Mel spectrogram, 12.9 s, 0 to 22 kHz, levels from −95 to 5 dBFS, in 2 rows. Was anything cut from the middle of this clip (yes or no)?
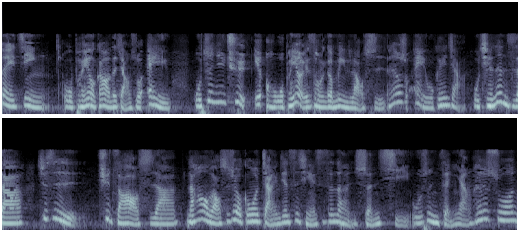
no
